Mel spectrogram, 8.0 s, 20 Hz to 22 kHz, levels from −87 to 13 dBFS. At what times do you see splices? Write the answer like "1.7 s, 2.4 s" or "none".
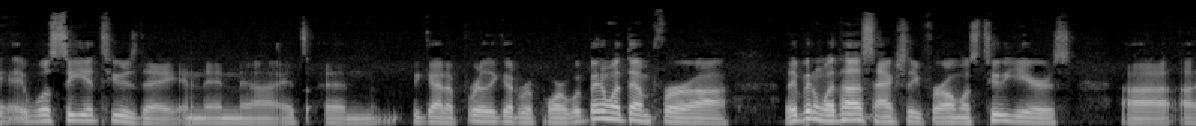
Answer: none

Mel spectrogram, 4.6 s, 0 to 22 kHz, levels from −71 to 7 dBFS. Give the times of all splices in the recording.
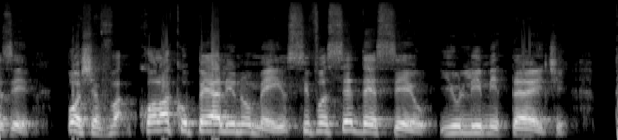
none

